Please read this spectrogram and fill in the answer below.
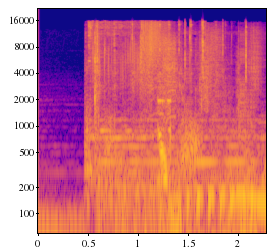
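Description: Video segment-transition sound effect with music: a sudden sharp crack-like hit about half a second in, followed by a rushing noise, and a low tone that begins to drop near the end.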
